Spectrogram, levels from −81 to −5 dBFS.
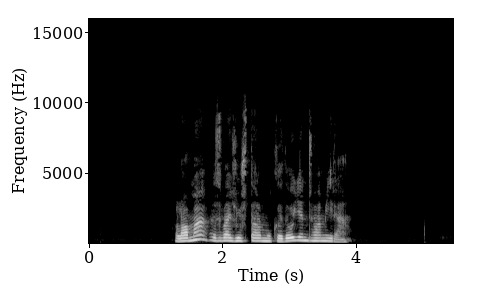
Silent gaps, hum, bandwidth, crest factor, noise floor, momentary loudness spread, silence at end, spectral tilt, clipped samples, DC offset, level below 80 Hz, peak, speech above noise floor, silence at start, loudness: none; none; 9.8 kHz; 20 dB; -78 dBFS; 7 LU; 1.55 s; -7 dB/octave; under 0.1%; under 0.1%; -78 dBFS; -6 dBFS; 56 dB; 1.3 s; -23 LUFS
